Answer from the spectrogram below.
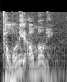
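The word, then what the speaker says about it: Polonialmoni (פלוני אלמוני): That's exactly how you pronounce it. Polonialmoni.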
